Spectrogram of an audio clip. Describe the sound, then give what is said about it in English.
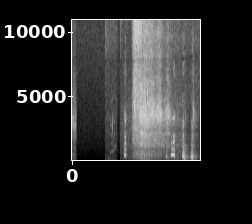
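A person whooshes with their mouth to imitate the wind, about a second of airy hiss, followed by a few short, quick voiced bursts. “You just whoosh with your mouth.”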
